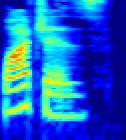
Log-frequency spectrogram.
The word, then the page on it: watches: British English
